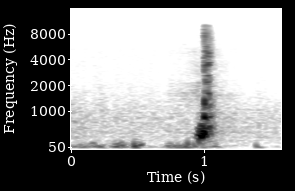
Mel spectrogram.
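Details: Finnish Spitz dog on a forest trek, a few meters from three very small wild boar piglets on the trail, gives one short, sharp bark after soft footsteps and rustling.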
